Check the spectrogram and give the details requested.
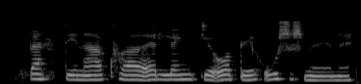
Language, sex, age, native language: Icelandic, male, 11, Icelandic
